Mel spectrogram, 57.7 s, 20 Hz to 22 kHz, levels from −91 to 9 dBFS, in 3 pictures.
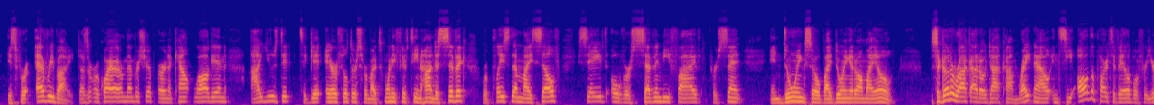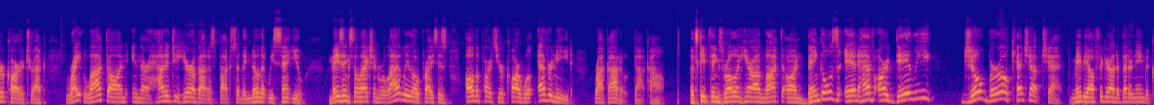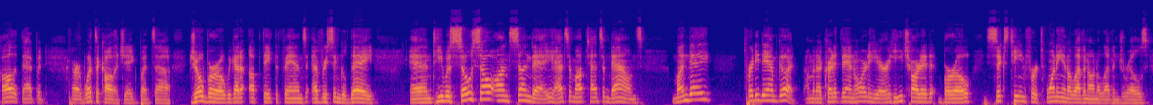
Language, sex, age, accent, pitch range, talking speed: English, male, 30-49, American, 140-175 Hz, 180 wpm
